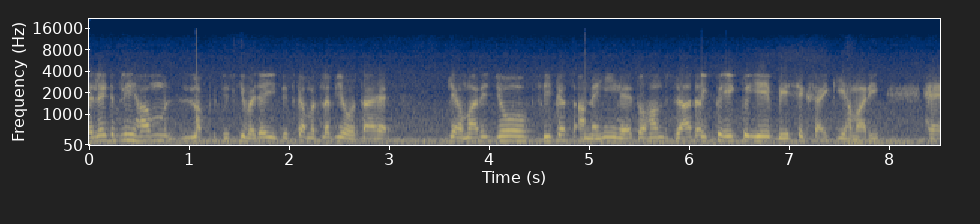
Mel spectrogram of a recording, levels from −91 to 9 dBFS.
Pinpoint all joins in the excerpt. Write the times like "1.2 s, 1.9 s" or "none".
1.1 s, 4.9 s, 6.2 s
